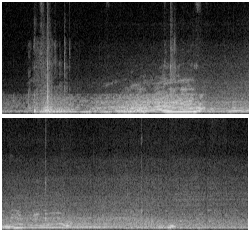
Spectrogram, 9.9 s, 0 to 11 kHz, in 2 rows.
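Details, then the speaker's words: BMW F06 650i Gran Coupe, N63TU 4.4 L twin-turbo V8, after replacing cracked wastegate vacuum lines that caused limp mode, launch acceleration: strong pull, pitch climbing smoothly then easing off, no stumble or hesitation; running healthy. "It's definitely pretty peppy for a big heavy car like this. 6 Series Gran Coupe, V8 twin turbo. It's a good amount of power."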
